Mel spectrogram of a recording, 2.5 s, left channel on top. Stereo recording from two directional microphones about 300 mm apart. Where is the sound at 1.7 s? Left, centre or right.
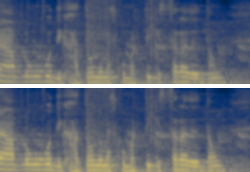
Right.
